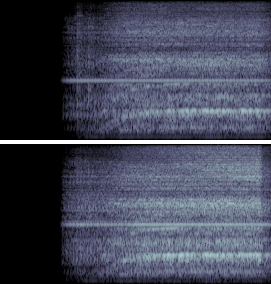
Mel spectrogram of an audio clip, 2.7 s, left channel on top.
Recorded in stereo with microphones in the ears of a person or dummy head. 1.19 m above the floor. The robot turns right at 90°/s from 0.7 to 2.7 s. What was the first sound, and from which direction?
A hair dryer, 150° left.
